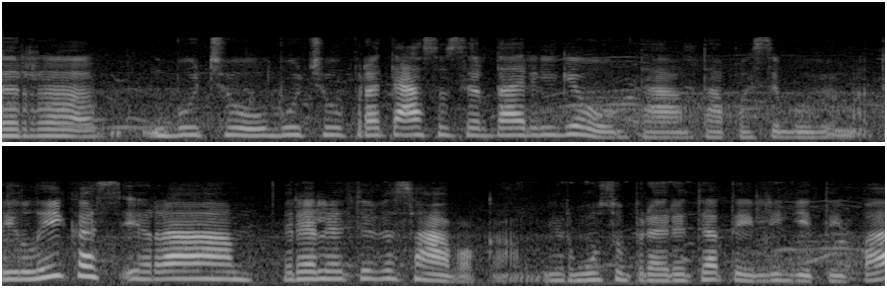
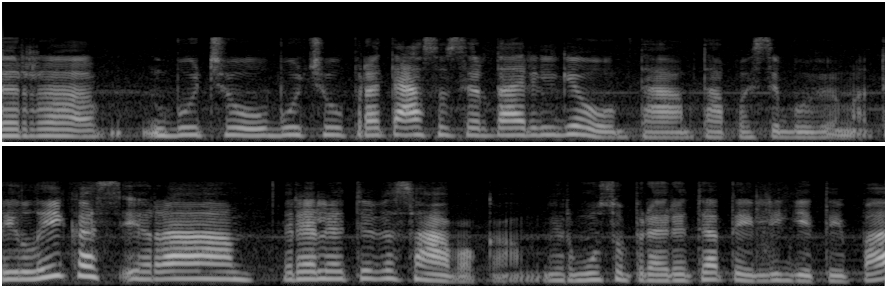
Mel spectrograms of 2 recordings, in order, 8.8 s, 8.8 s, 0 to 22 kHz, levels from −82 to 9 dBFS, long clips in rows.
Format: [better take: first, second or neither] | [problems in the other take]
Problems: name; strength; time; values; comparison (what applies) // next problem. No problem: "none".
second | background sound (Crowd + Crowd); 17 dB below the speech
